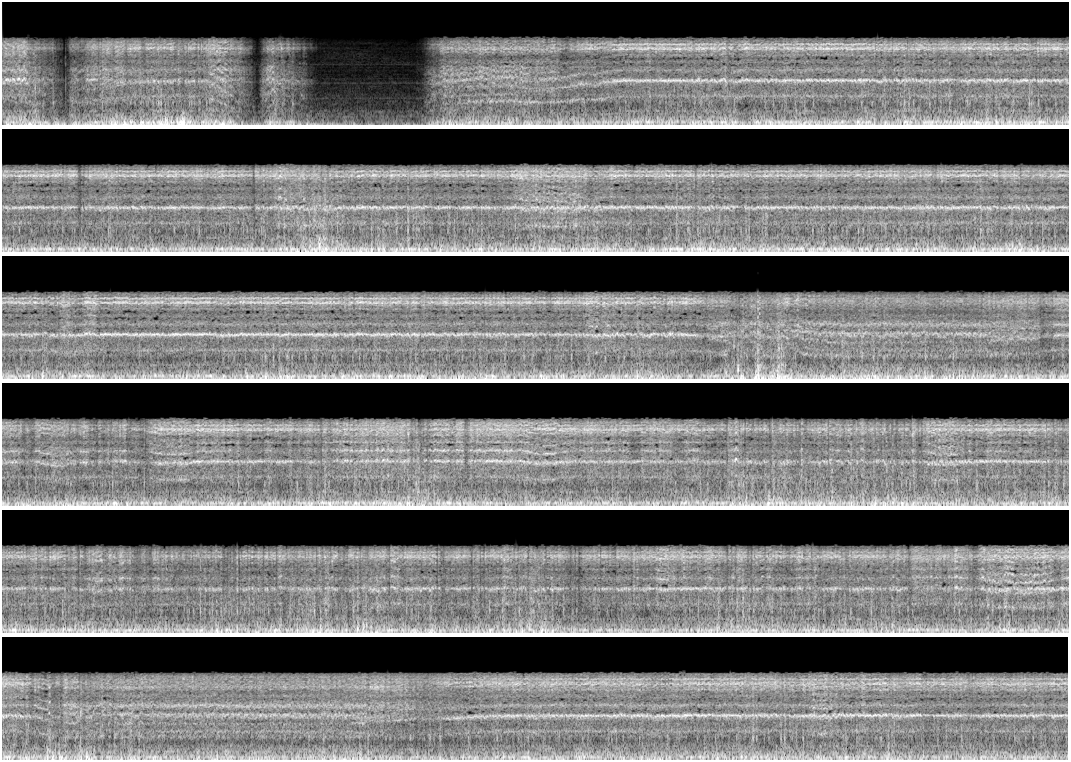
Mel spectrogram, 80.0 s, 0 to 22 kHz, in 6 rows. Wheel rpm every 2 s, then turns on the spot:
160, 60, 40, 180, 230, 230, 230, 240, 230, 230, 220, 230, 230, 230, 230, 230, 230, 220, 210, 200, 230, 230, 230, 230, 230, 230, 230, 230, 230, 230, 230, 230, 230, 210, 190, 190, 220, 230, 230, 230.
none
